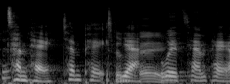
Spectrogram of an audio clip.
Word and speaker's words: tempeh: How do you pronounce it? Tempeh.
